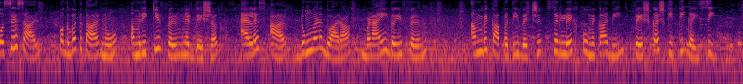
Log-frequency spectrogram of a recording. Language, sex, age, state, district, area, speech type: Punjabi, female, 18-30, Punjab, Ludhiana, urban, read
